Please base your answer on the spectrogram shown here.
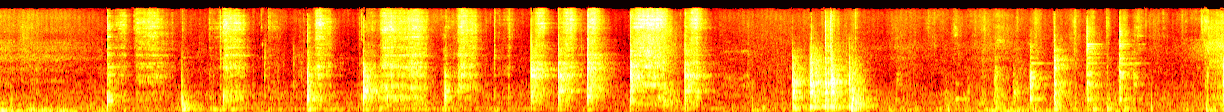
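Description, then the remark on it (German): Onions being stirred in a frying pan with clarified butter (Butterschmalz): irregular scraping and clattering of a utensil against the pan over a faint, steady sizzle, with no talking. “jetzt gebe ich die, die Zwiebeln hinzu.”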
